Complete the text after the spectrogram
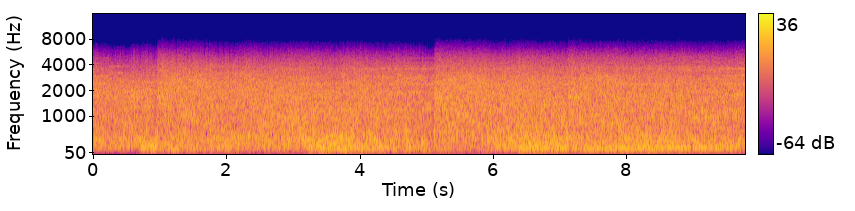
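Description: Thunder cracks and rumbles loudly.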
